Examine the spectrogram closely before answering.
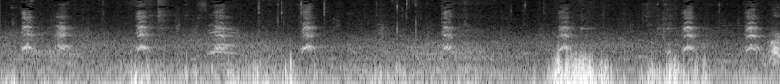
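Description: A dog giving short, high-pitched whimpering yips, about ten of them spaced irregularly, with a louder low rumble of noise about two-thirds of the way through.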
